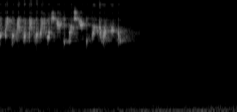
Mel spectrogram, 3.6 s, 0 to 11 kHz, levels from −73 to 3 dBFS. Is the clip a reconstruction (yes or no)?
yes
